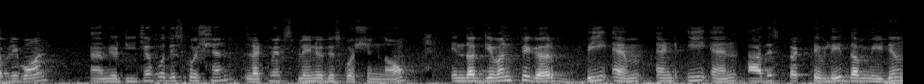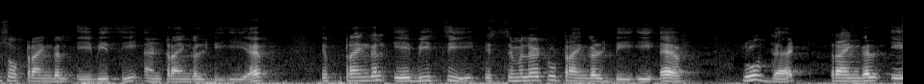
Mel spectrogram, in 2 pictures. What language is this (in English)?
Hindi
